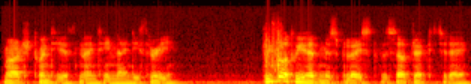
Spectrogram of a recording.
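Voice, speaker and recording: Man acting a low-voiced, clinical scientist on tape. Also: background noise. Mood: grave, clinical. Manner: clinical, measured, formal. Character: cold, fascinated male scientist logging a monstrous experiment. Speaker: narrator of a found-footage audio log. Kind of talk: scripted horror narration, dated lab log. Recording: dull lo-fi tape recording.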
